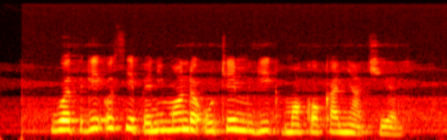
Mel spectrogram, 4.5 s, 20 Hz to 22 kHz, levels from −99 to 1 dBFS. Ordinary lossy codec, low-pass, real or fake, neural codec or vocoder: none; 19.8 kHz; real; none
